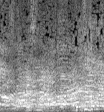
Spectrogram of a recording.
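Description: Several voices talking and calling out over one another.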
